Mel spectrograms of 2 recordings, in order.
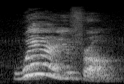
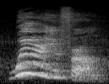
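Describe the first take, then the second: No difference in how they are said.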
